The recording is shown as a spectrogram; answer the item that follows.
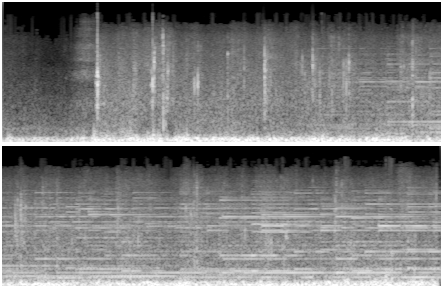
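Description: Wind buffeting the microphone, with background music coming in from about a second in: sharp strummed strokes first, then steady guitar notes from about halfway.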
